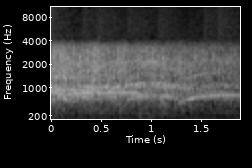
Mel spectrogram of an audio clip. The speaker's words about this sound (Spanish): Y, bueno, para usted. Tome el aplauso para usted.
